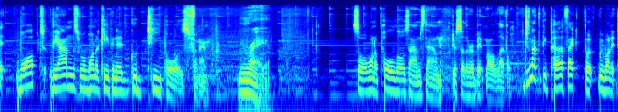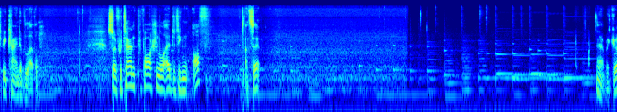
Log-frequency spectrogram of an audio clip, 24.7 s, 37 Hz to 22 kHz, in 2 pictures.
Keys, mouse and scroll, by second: 5.0 middle click, 5.0-5.8 scroll down 4, 5.4 middle click, 6.0 scroll up 2, 7.5-8.6 drag, 11.8 g, 14.0 ctrl+z, 15.0 click, 15.2 ctrl+z, 16.0 click, 17.2 g, 20.0 click, 20.5 click, 22.0 g.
